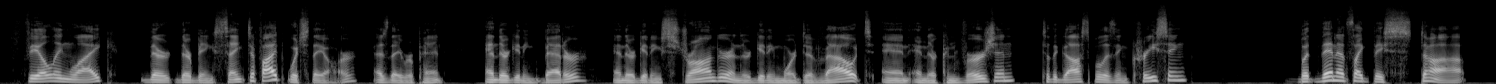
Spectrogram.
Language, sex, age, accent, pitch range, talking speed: English, male, 40-59, American, 90-125 Hz, 160 wpm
